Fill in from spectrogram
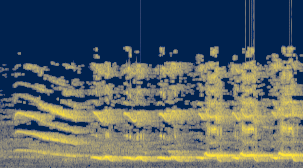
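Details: In the early morning a masked laughingthrush trains its voice in mái ro ro style, beginning with a long descending whistle, then rhythmic looping whistles that grow louder and higher, roughly three per second.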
